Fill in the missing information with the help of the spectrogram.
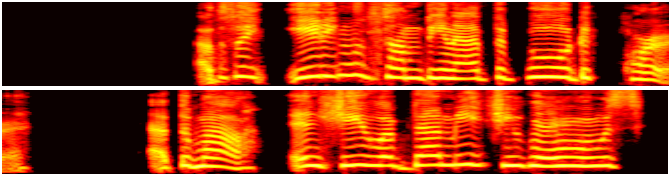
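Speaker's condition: Cerebral palsy; walks with walker

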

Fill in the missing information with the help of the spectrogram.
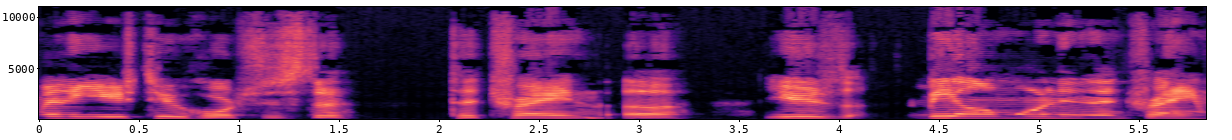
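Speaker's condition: Double hemiplegia cerebral palsy

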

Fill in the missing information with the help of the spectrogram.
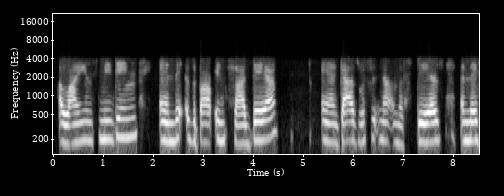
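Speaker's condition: Brain aneurysm rupture; sudden ruptured brain aneurysm, coma afterward, relearned walking and talking, balance issues, physical therapy; sounds different than before, speech leads people to think deaf

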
